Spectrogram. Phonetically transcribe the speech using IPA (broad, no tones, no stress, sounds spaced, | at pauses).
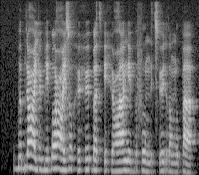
b ə b ɨ ʕ e j ø b e ɓ ɔ ʕ e z o h ø h ø ɓ ɐ t͡sʼ e h ø ʕ a ŋ e b ə f o ŋ ɨ t͡sʼ ø r ɔ ŋ o p a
